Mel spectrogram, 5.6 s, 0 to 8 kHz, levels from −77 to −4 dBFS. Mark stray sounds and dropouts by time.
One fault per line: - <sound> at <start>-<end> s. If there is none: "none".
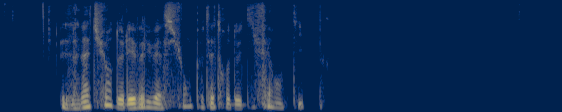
none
